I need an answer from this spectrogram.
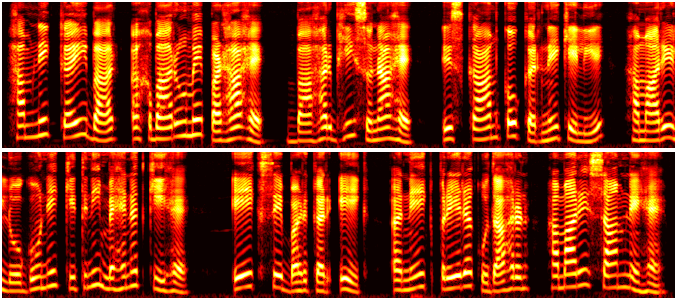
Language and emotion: Hindi, neutral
